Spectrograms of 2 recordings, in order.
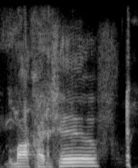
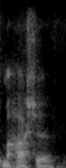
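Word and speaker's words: Makhachev: Makachev. Yes. Mahashev. No, I thought it was Makachev. No, it's versus like, the C Volkswagen. is silent. It's Mahashev.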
